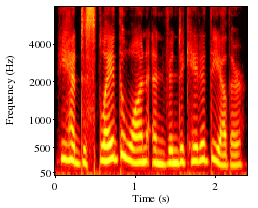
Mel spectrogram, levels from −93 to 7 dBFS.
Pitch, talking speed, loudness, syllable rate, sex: 245 Hz, 225 wpm, -17 LUFS, 6.6 syllables/s, female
